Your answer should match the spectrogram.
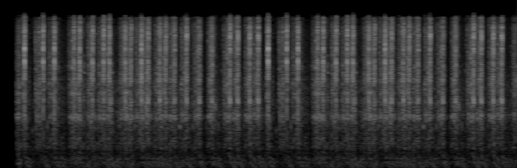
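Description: Typing sound effect: a fast, uneven run of keystroke clicks, several a second, as the title text appears letter by letter.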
